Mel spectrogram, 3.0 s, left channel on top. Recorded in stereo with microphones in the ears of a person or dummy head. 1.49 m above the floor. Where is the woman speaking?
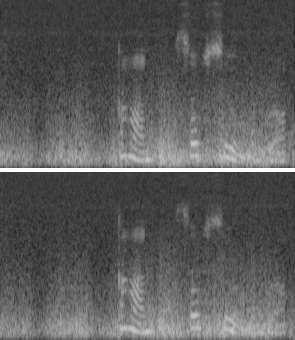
15° right (ahead or behind); by 2.9 s 25° left (ahead or behind).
